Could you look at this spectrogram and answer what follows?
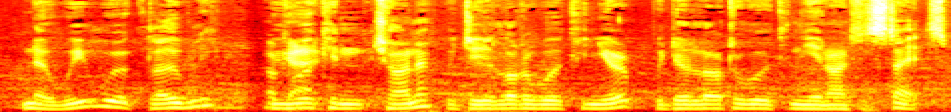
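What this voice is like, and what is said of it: Southern African accent. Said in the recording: “I can hear from your voice you are not a Native American ... I'd like to say I have a Southern accent. It's actually Southern African.”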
